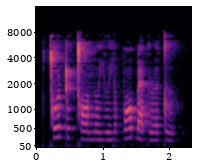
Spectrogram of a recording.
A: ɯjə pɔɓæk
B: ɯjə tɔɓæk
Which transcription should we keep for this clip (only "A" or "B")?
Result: A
